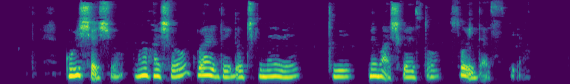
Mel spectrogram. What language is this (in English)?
Laz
